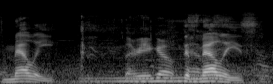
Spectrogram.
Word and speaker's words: mello: Spang has corrected us the eye sounds like an e like in C so it's Melly there you go the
